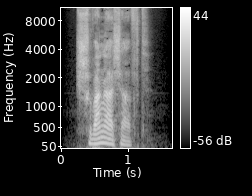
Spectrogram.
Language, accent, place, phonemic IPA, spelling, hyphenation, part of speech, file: German, Germany, Berlin, /ˈʃvaŋɐʃaft/, Schwangerschaft, Schwan‧ger‧schaft, noun, De-Schwangerschaft.ogg
- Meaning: pregnancy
